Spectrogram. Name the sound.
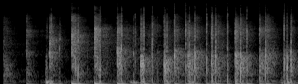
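small group applauding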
